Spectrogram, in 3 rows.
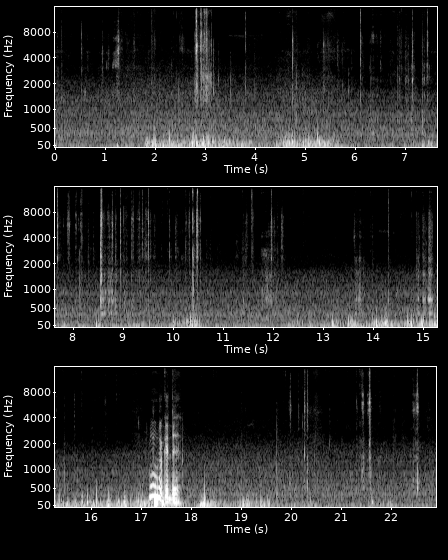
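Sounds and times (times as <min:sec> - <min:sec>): camera mount clicks and creaks: 0:00.0 - 0:03.3, 0:04.7 - 0:10.6, 0:13.6 - 0:15.6, 0:19.8 - 0:20.5, 0:21.3 - 0:22.7.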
